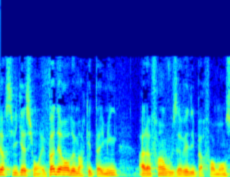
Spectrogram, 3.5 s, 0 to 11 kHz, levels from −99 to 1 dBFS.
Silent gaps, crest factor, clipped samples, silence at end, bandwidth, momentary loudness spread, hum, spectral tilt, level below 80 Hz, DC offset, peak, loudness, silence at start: none; 18 dB; under 0.1%; 0 s; 7.8 kHz; 9 LU; none; -8 dB/octave; -56 dBFS; under 0.1%; -2 dBFS; -21 LUFS; 0 s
